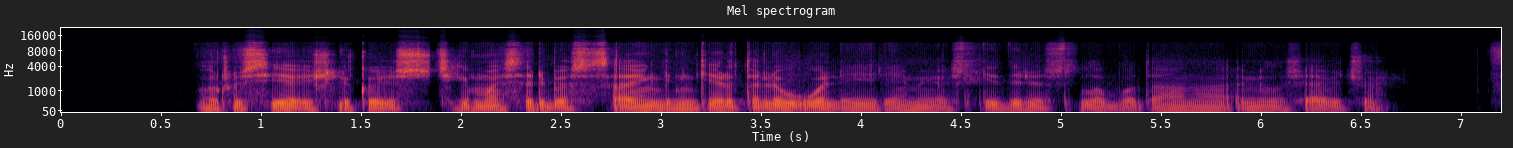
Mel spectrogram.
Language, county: Lithuanian, Vilnius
